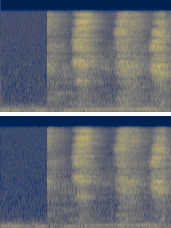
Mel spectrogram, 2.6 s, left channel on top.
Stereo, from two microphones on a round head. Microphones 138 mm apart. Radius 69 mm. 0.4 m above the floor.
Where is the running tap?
I don't hear a running tap.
